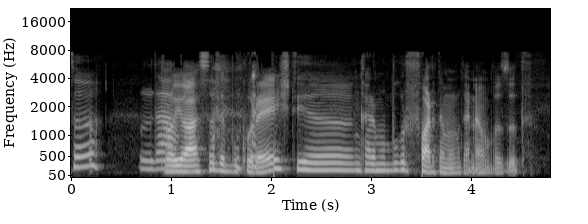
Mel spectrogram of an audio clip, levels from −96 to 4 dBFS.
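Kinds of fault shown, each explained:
Concealed Bluetooth headset packet loss: headset voice packets failed to reach the phone, and the receiver patched each gap by repeating a matching slice of recent waveform. At 0.78 s, 2.00 to 2.02 s and 3.49 s, this leaves brief buzzy blips of 15 to 23 ms.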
